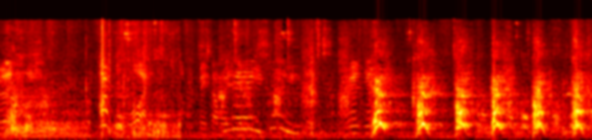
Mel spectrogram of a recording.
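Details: Giant Schnauzer named Luther in Schutzhund stick hit training, being accustomed to stick hits; speech and handling noise first, then a run of loud, regular barks about every half second over the last four seconds.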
